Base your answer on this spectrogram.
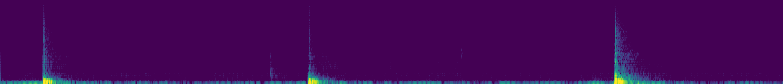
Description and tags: heel down on floor hit thud
down, floor, heel, hit, thud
